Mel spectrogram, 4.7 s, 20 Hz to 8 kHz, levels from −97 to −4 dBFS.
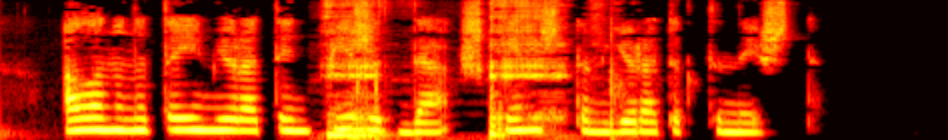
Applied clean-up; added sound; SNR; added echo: classical method Wiener filter.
